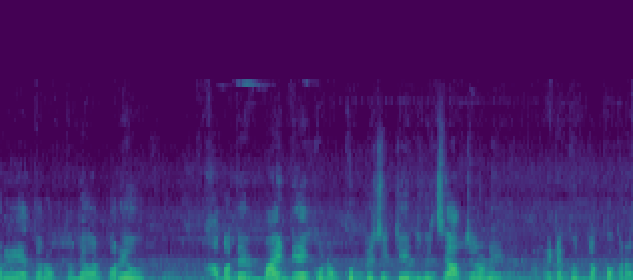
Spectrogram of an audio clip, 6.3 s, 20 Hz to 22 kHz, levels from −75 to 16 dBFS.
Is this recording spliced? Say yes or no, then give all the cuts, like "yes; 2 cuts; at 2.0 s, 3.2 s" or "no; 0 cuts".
no; 0 cuts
